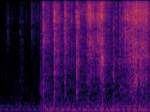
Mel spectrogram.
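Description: Crinkly tearing as the inner wrapper of a card pack is pulled open after the outer seal is broken: a burst of crackling rips that starts sharply and continues in uneven bursts, fairly quiet.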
